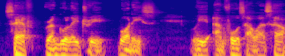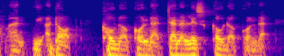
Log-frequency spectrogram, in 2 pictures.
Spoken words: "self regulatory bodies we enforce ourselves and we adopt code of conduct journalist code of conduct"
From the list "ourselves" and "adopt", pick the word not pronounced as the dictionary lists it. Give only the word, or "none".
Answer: ourselves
